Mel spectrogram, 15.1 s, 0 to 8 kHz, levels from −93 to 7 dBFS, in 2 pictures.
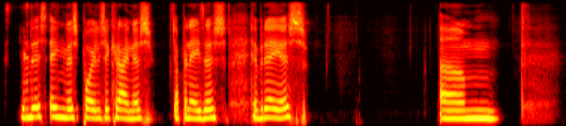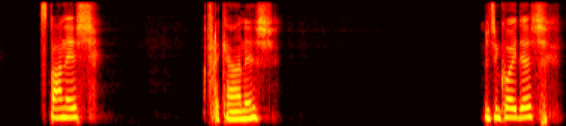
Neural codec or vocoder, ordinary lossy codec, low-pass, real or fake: none; none; 7.2 kHz; real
